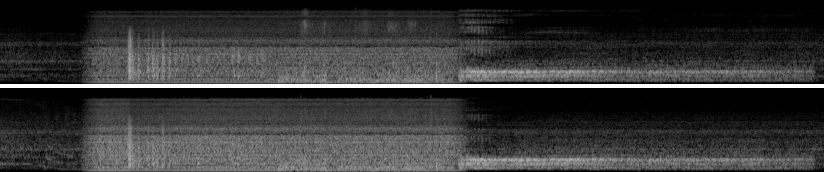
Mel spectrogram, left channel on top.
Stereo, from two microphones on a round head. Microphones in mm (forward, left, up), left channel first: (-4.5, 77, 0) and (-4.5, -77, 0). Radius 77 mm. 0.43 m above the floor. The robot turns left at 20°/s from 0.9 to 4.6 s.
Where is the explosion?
60° left (ahead or behind).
